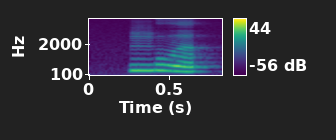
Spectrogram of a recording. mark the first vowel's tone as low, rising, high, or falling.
falling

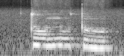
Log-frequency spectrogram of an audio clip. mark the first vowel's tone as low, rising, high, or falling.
low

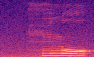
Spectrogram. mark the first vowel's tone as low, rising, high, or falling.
low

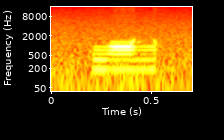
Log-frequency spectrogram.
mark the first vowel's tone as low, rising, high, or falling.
high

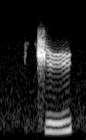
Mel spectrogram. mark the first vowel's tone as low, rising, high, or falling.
rising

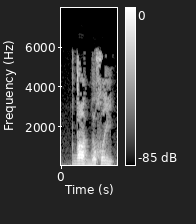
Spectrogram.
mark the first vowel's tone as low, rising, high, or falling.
falling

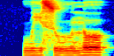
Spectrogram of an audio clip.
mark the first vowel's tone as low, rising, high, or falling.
low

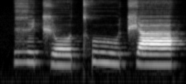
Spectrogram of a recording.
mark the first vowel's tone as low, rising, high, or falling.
high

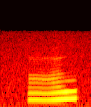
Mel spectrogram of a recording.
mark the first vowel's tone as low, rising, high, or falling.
rising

